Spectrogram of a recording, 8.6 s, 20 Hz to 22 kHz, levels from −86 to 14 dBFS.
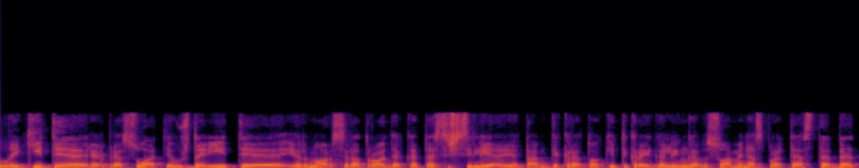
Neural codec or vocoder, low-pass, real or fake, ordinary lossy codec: none; 7.2 kHz; real; MP3, 48 kbps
